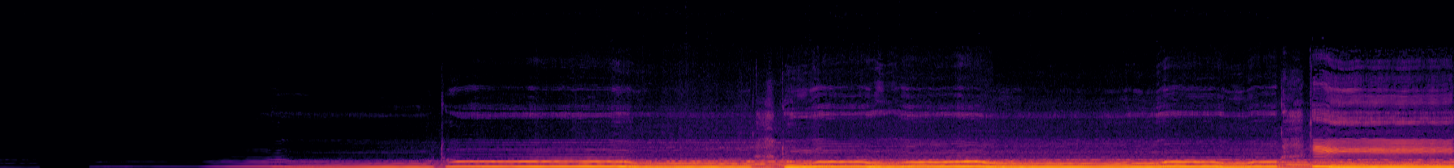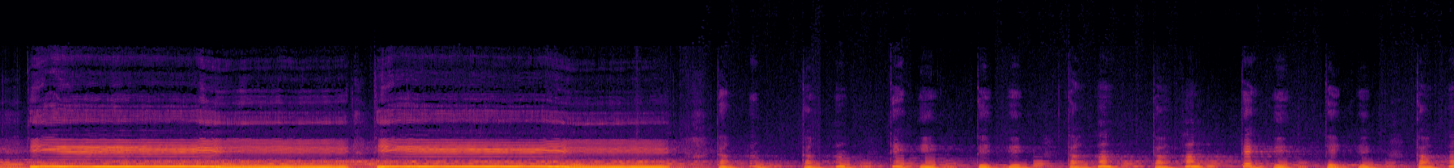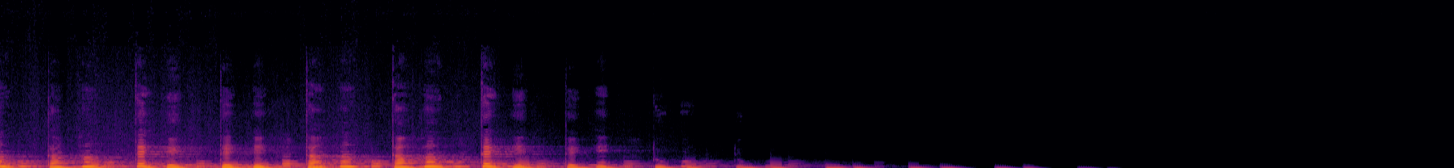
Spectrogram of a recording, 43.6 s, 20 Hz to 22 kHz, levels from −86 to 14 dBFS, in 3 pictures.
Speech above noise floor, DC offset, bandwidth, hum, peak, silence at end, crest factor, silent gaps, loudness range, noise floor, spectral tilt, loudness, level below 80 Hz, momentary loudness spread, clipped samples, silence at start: 64 dB; under 0.1%; 8.6 kHz; none; -2 dBFS; 5.9 s; 14 dB; none; 12 LU; -87 dBFS; -7.5 dB/octave; -15 LUFS; -30 dBFS; 16 LU; under 0.1%; 2.7 s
